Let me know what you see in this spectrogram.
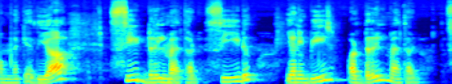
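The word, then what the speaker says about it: seed drill: लोग देसी हैं तो गांव में इसको सिड्डिल सिड्डिल चिल्लाते रहते हैं। ये वही सीड ड्रिल मेथड है, actual pronunciation is अ सीड ड्रिल।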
